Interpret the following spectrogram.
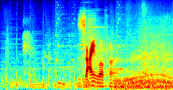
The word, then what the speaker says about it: xylophone: I pronounce the X as like its own word, its own syllable. Xylophone? What's wrong with me? Xylophone.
